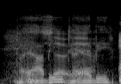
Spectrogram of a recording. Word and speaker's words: Taibbi: Taibbi.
